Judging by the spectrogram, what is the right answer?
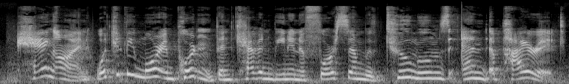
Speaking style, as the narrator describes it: Luna sputtered, shocked by the priority of society these days

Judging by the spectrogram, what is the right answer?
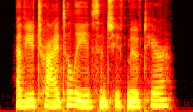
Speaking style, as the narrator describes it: responded quietly

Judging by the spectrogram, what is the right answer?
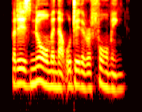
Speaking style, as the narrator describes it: said grimly

